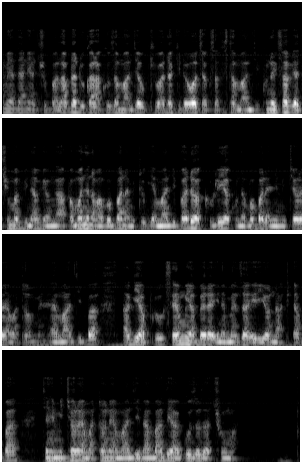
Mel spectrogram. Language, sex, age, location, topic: Swahili, female, 50+, Nairobi, government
